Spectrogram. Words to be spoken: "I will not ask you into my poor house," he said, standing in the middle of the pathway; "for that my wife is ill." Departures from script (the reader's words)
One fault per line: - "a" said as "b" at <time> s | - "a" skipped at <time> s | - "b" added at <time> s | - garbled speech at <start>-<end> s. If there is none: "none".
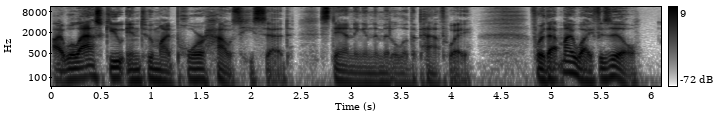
- "not" skipped at 0.3 s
